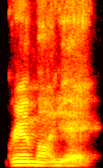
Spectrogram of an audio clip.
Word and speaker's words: Grand Marnier: Grand Marnier.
